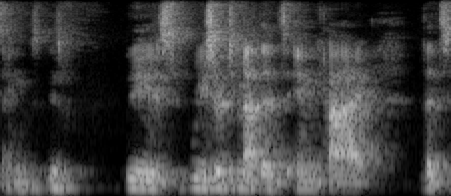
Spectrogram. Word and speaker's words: CHI: So this is ACM, annual SIG Chi conference on computer-human interaction, CHI, pronounced like the Greek letter Chi.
